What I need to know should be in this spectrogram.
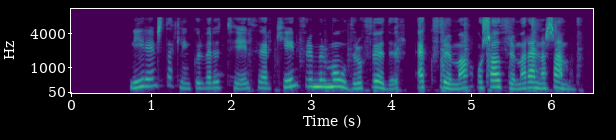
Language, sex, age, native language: Icelandic, female, 30-39, Icelandic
